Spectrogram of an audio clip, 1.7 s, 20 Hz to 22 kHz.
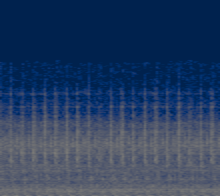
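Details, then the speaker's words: Honda CG 160 2018 motorcycle at about 13,000 km, engine hot, idling and lightly revved: fast, even, sharp metallic ticking over the single-cylinder idle, present since new and louder when very hot; valve-train clatter suspected, cause not confirmed. "Tem hora que o motor tá bem quente cara faz muito muito mesmo o barulho né barulho de moto"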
